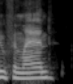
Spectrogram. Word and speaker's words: Newfoundland: And it's pronounced Newfoundland.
